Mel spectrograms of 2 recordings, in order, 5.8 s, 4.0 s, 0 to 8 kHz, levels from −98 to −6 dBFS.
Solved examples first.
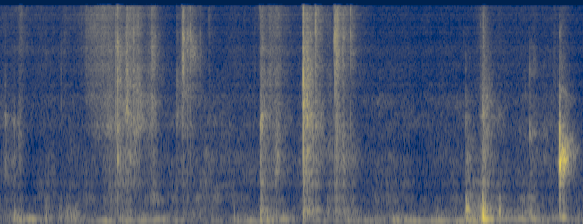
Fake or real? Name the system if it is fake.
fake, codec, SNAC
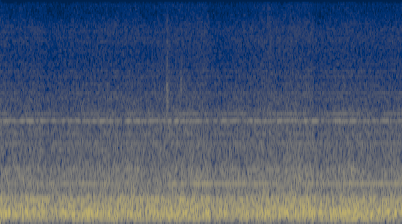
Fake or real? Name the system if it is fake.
real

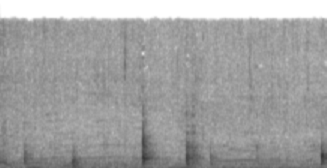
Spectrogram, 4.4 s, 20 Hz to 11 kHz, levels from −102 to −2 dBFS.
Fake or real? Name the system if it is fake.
real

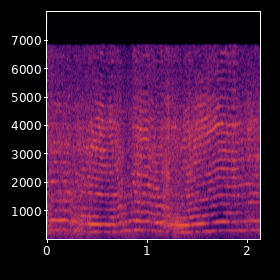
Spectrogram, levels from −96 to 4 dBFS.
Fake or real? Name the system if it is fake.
fake, vocoder, BigVGAN v2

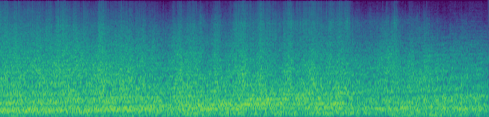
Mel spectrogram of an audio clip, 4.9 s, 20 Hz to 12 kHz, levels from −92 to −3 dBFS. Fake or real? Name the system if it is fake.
real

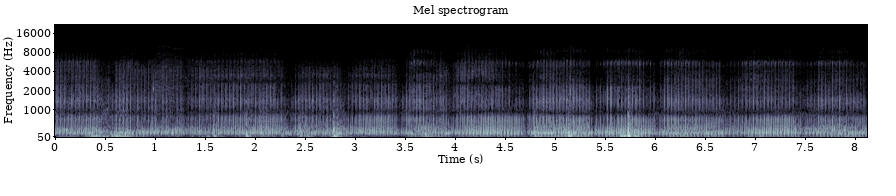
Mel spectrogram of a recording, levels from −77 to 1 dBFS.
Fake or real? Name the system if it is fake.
real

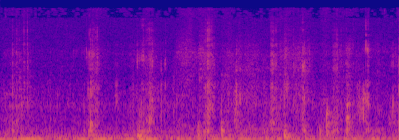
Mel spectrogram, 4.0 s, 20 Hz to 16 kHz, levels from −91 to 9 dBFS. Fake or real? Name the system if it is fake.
real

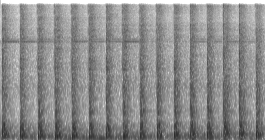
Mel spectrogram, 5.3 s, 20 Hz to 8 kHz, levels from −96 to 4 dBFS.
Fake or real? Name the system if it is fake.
real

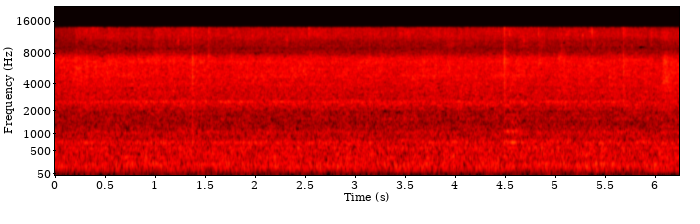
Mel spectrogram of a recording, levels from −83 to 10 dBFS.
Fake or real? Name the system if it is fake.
real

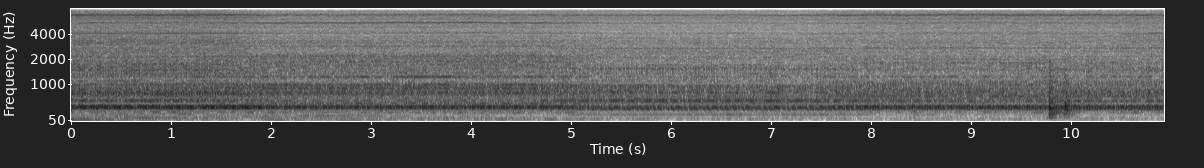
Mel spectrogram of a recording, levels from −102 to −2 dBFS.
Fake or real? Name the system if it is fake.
real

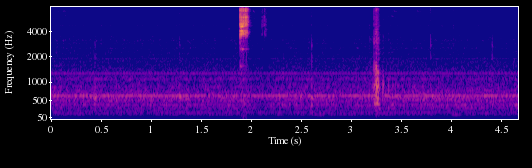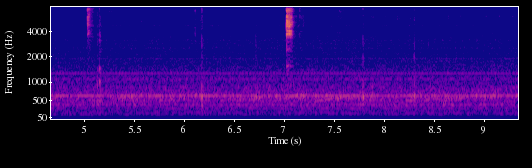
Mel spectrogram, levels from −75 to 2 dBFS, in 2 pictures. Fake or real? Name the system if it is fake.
real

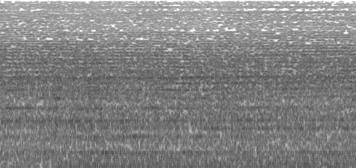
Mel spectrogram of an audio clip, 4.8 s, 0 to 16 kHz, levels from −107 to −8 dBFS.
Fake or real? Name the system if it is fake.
real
